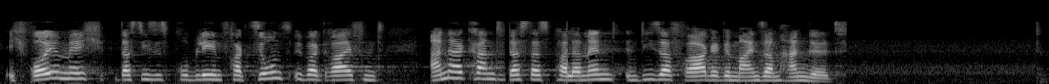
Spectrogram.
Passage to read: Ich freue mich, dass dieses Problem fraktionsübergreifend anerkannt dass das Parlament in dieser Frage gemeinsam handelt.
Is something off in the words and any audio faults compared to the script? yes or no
no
